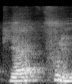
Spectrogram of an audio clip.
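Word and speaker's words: carefully: এই জিনিসটা থাকে সেক্ষেত্রে কিন্তু আমরা ইউ এর উচ্চারণটা করবো না। এরকম শব্দ যেমন হচ্ছে এটা কেয়ারফুলি, আমরা বলি কেয়ারফুলি, কিন্তু এটা ফুলি হবে না, কেয়ারফুলি, কেয়ারফুলি।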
